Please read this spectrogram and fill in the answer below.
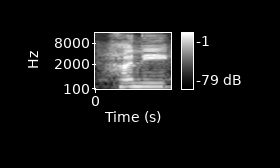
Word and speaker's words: honey: In these three words, the O is going to schwa and sound like a short U. So we have money, honey, and monkey.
